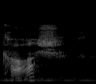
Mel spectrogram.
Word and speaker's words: cosh: at the end for bollock in it is pronounced cosh and this is e to the X plus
